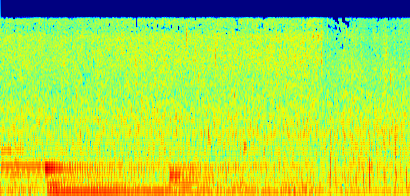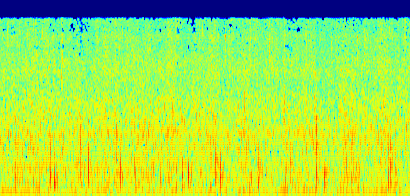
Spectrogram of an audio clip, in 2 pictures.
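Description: Steady rain falling on city streets, a dense, even hiss with scattered drop patters throughout. Sustained musical notes play under the first few seconds, then the rain continues alone.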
